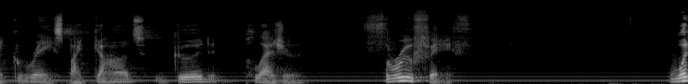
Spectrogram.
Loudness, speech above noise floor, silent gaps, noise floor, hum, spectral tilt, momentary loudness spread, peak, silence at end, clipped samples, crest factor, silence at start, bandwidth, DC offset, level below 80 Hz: -35 LUFS; 22 dB; none; -56 dBFS; none; -5 dB/octave; 27 LU; -10 dBFS; 0 s; under 0.1%; 26 dB; 0 s; 14.5 kHz; under 0.1%; -56 dBFS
